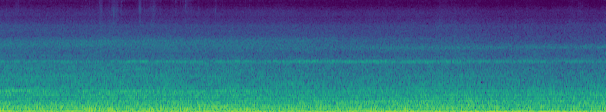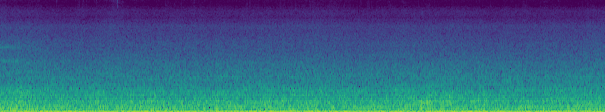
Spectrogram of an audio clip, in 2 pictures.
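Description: Hankyu electric train running, a loud steady low rumble. A thin high whine over it stops about halfway through.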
